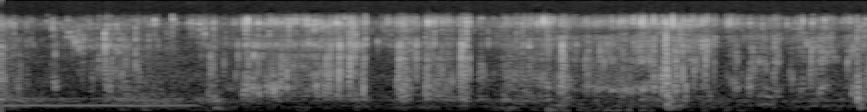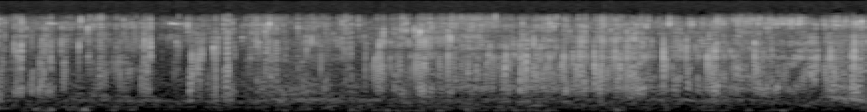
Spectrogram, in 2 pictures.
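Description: Sugar syrup feed poured into beehive honeycomb frames in a small nucleus box, a continuous close trickling and splashing liquid stream with faint handling noises.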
